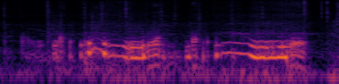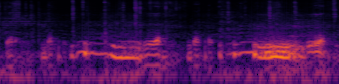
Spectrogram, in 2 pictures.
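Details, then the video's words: A performing male pigeon coos over and over, each deep burbling phrase dipping and rising in pitch, about one phrase per second with barely a break between them. "Pigeon Sound Effect || Male Pigeon Super Performance || Male Pigeon Sound"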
